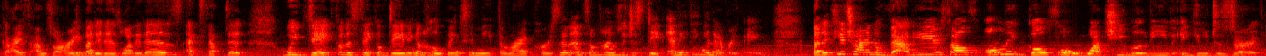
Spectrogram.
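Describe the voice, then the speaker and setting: Chatty high-voiced young woman giving advice. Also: recorded from a distance, a little hiss or hum, rough recording. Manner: chatty, emphatic, repeats points, laughs often. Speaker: self-help vlogger. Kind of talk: casual advice monologue.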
